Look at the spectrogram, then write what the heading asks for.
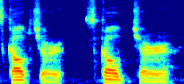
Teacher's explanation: it goes up in sculpt and then goes down into sculpture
